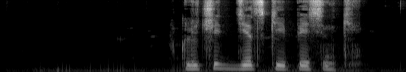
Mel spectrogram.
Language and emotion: Russian, neutral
